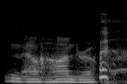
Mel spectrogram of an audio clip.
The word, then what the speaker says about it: Alejandro: Alejandro. The J is an H sound.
